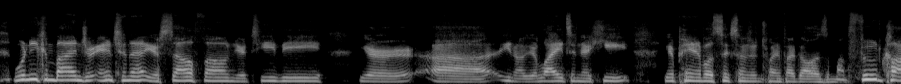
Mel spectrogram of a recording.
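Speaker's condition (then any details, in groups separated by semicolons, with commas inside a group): No condition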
